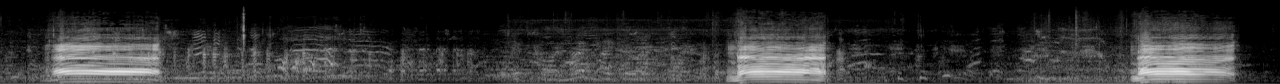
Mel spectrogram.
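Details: A very loud, low-pitched sheep at Mother Farm, Japan, bleats three times, each a steady, rich, bass-toned call of about one second. The calls are spaced roughly six and four seconds apart, with murmuring voices and background clatter between them.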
